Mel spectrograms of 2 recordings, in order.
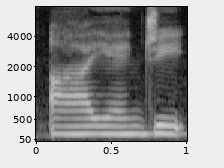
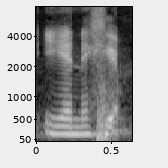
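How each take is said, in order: First: "I N G" spelled out as English letters, eye en jee; spelling "I N G" in English letter names. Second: "I N G" spelled out as Spanish letters, ee ene heh; spelling "I N G" in Spanish letter names. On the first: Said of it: "en I N G ending". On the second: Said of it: "con terminación I N G". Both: Shown as a demonstration.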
